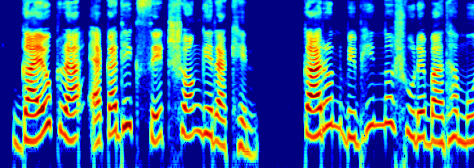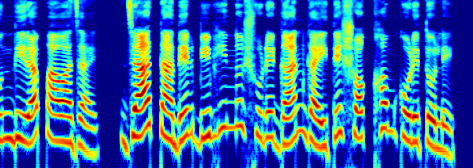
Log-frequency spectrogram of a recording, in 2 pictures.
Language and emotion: Bengali, neutral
